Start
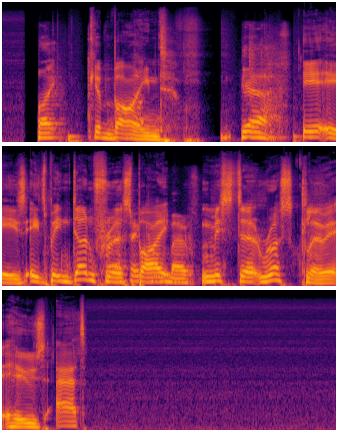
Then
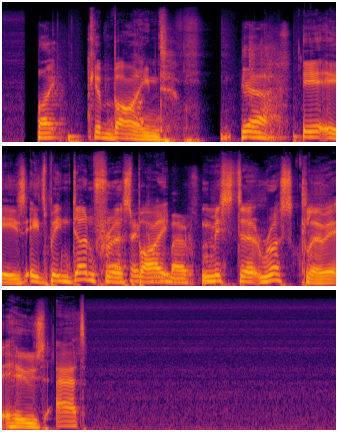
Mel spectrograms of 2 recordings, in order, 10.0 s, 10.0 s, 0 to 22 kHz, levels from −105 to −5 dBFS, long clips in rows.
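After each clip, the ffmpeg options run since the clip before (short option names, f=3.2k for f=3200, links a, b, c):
-af anull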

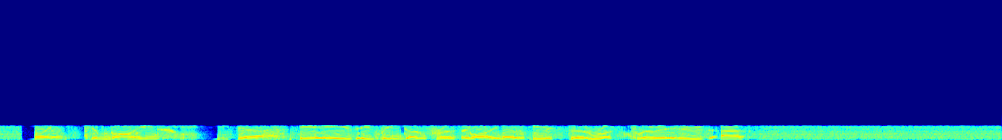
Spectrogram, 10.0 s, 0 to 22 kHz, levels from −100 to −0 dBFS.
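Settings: -filter_complex "[0:a]asplit=2[a][b];[b]highpass=f=720:p=1,volume=31dB,asoftclip=type=tanh:threshold=-16.5dB[c];[a][c]amix=inputs=2:normalize=0,lowpass=f=1.2k:p=1,volume=-6dB,acrossover=split=450|1400[d][e][f];[d]acompressor=threshold=-39dB:ratio=4[g];[e]acompressor=threshold=-35dB:ratio=4[h];[f]acompressor=threshold=-44dB:ratio=4[i];[g][h][i]amix=inputs=3:normalize=0,afftfilt=real='re*between(b*sr/4096,190,2200)':imag='im*between(b*sr/4096,190,2200)':win_size=4096:overlap=0.75,volume=-4dB"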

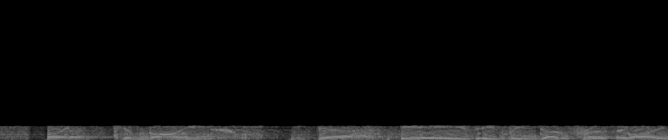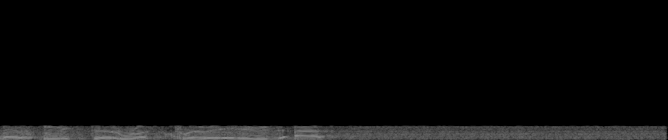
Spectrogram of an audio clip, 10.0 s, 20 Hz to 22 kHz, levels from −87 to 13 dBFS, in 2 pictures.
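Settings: -af "aecho=1:1:119|238|357|476|595|714:0.224|0.132|0.0779|0.046|0.0271|0.016"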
